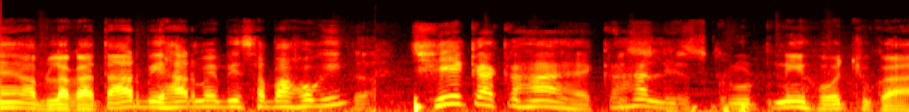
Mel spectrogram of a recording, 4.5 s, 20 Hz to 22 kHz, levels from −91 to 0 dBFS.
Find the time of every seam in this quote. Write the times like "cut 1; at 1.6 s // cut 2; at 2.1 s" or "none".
cut 1; at 1.9 s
